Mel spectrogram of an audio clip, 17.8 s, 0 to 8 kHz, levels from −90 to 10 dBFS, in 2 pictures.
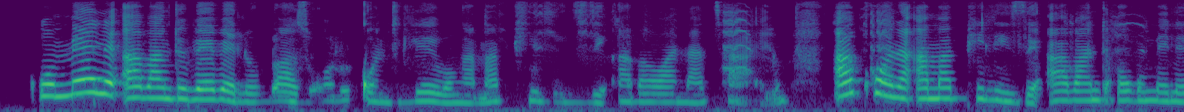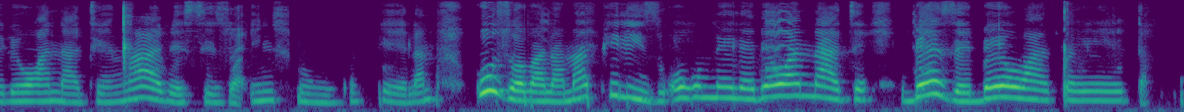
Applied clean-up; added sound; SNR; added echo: neural mask model Resemble Enhance denoiser.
